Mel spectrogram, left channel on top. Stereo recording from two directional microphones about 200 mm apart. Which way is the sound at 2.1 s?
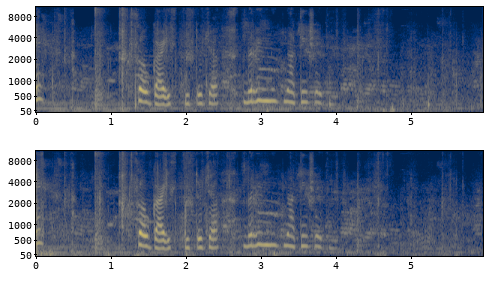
25° right (ahead or behind).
